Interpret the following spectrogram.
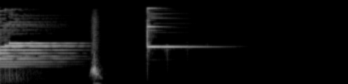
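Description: Subscribe-button animation sound effects: a run of chiming tones stepping upward, a short click about a second in, then a single bright bell ding that fades out over about a second.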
